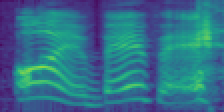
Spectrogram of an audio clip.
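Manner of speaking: mock British Cockney "Oi, baby"; a jokey put-on British accent. Friend imitating Mama Bear in a British accent. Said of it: "they do the British accent".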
